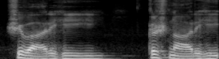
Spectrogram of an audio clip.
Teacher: जैसे उदाहरण के लिए हम स्लाइड में पुनः देखें तो शिव अरिही, यहाँ पर ह्रस्व अ है, ह्रस्व अ है, तो ह्रस्व अ और ह्रस्व अ मिलकर के बन गया दीर्घ आ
